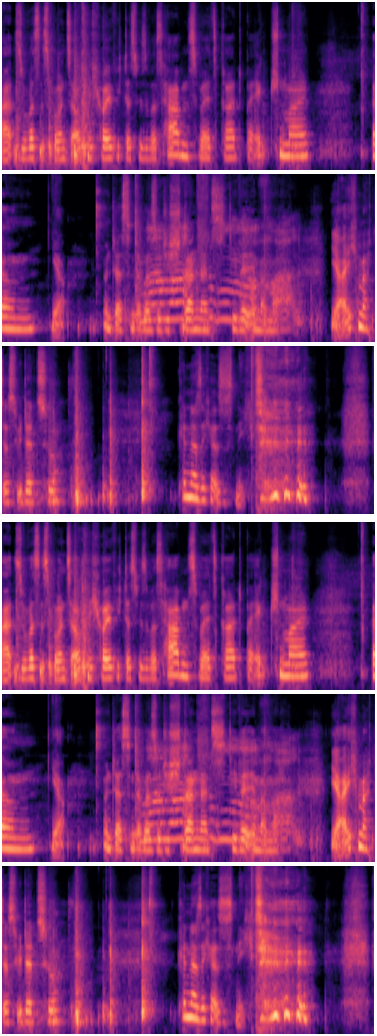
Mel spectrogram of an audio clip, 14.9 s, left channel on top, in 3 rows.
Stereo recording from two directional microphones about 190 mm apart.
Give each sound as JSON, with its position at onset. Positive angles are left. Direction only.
{"t": 0.0, "sound": "speech", "side_deg": 0}
{"t": 8.5, "sound": "speech", "side_deg": 40}
{"t": 9.0, "sound": "speech", "side_deg": 0}
{"t": 10.9, "sound": "a sound", "side_deg": 25}
{"t": 12.3, "sound": "speech", "side_deg": 0}
{"t": 14.5, "sound": "a sound", "side_deg": 0}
